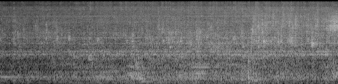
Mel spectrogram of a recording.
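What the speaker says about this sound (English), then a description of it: "I'll run a bunch of water through." Tap water running over vape tank parts (Halo Triton and Ego-style tank) in a sink, a steady, close rushing splash that swells slightly toward the end, with no talking.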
